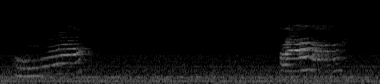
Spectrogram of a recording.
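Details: Pet cat uttering two short, strained meows nearly three seconds apart, each rising then falling, over a steady background hum.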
